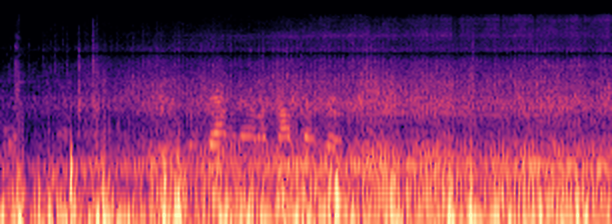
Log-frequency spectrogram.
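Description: A backhoe's diesel engine idling steadily, with faint voices over it.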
